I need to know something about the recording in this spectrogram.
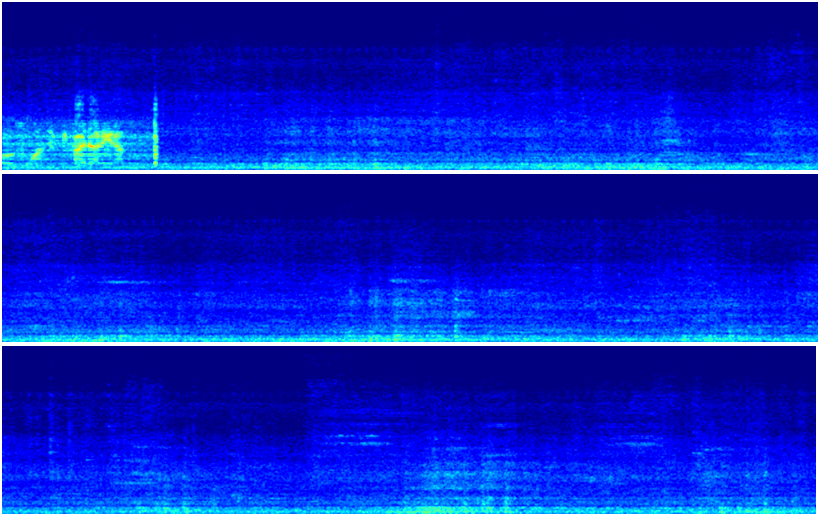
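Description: A freight train rumbles past steadily, with wheels clattering on the rails.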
